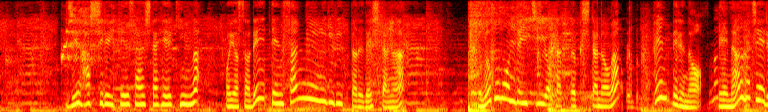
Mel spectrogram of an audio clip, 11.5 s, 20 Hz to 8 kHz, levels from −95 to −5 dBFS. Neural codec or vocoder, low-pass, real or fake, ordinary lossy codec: codec, 16 kHz, 2 kbps, FunCodec, trained on Chinese and English, 25 frames a second; none; fake; none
